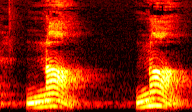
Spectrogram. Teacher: அந்த மேல்வாய் அன்னத்தினுடைய முன்பகுதியை தொடணும் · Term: நகரம்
